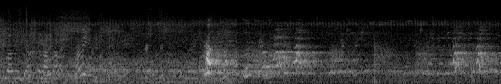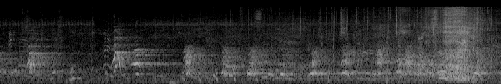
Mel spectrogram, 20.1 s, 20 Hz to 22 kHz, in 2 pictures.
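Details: Two Bohemian Shepherds, Boogie and Mája, pulling a kick scooter at the Radíkovský sprint 3/2015 race over 7.8 km in two stages. Excited, repeated barks and yips come in bursts among people talking, with a rush of wind noise at the end.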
